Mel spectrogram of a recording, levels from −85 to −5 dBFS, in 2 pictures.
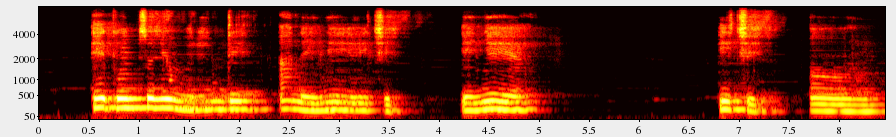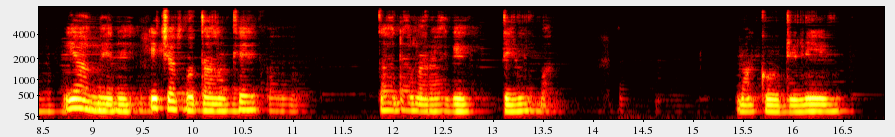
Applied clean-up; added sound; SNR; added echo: neural mask model DeepFilterNet 3.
